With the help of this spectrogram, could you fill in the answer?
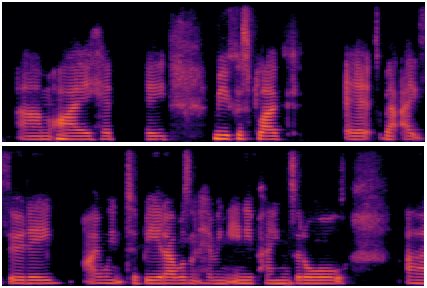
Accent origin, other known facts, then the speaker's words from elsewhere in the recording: Gisborne, New Zealand; also born or lived in Waikato; We live in the beautiful Gisborne on the East Coast. My kiddies and I have been here for about a year. And before then, we lived in the Waikato. So it's great to be back here in my hometown where I grew up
